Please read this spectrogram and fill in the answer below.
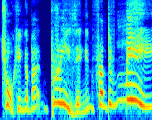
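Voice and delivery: shrill, very high-pitched voice with rising pitch. Narrator voices her answer to a bewildered boy, shrill. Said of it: "she said shrilly".

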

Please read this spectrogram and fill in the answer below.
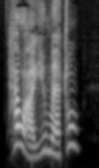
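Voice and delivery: falsely cheerful, very high, loud voice. Narrator voicing a girl greeting a sulky girl who has glided over, in a falsely bright voice. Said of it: "said Hermione in a falsely bright voice".

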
